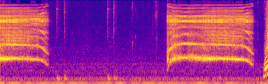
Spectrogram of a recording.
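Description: A goat bleats loudly and close, two long wavering cries separated by a quiet gap, with a faint low rumble underneath.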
